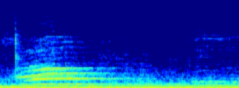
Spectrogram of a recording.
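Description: A single high-pitched vocal call that slides up at its start and is held for about a second and a half, over a steady low room hum.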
